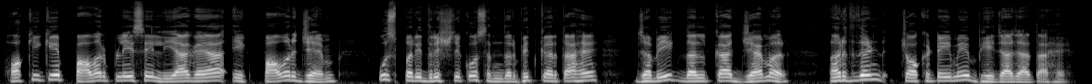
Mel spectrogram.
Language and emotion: Hindi, neutral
